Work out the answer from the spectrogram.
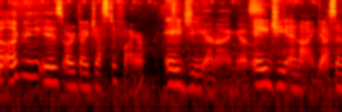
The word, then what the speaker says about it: Agni: A-G-N-I, yes. A-G-N-I, yes, and it's pronounced Agni, not Agni.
